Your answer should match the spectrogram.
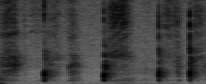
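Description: Chalk writing on a blackboard: a few faint, short scratching strokes.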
